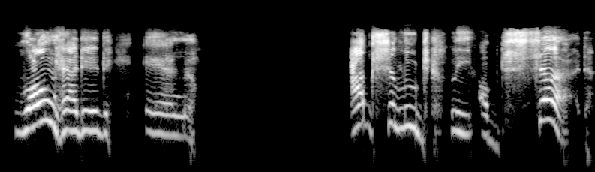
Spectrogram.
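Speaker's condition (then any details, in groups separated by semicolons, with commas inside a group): Cerebral palsy; uses walker and wheelchair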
